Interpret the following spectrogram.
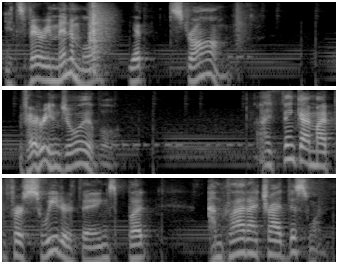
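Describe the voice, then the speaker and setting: A gentle, reflective hive creature from a coffee-shop game, voiced live by a streamer. The voice sits in a middle register and stays soft and unhurried, with faint music underneath. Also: mid-range voice, sing-song. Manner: soft, measured, thoughtful. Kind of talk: live voice acting a game's lines.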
